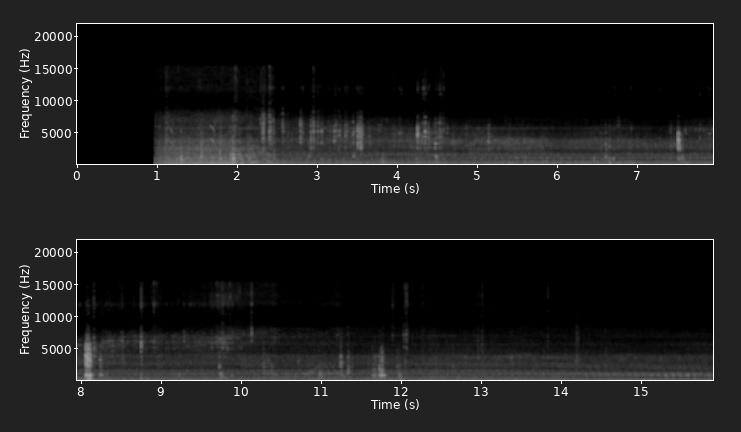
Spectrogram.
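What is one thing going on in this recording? A digger bucket scrapes and crunches through dry soil and brush.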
